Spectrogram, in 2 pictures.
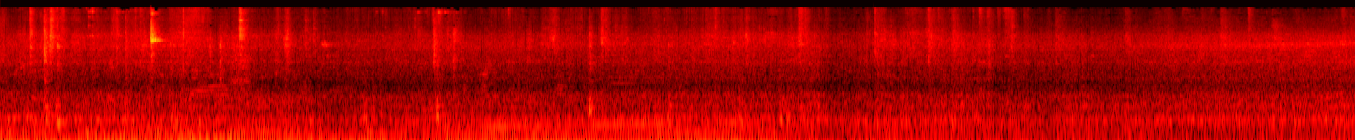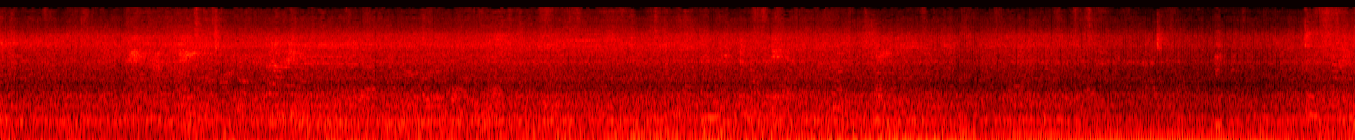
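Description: Cabin sound of a moving double-decker bus: a steady low engine and road rumble, with occasional short clicks and rattles. The rumble eases in the middle stretch and builds again near the end.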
